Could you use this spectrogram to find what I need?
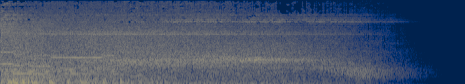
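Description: A loud whooshing rush of game effects sweeps and then fades away.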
